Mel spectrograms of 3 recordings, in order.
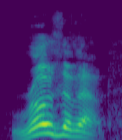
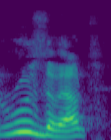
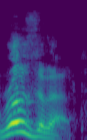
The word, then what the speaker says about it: Roosevelt: know it irritates me so the last name is Roosevelt not Roosevelt not Roosevelt but Roosevelt when my ancestor KES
